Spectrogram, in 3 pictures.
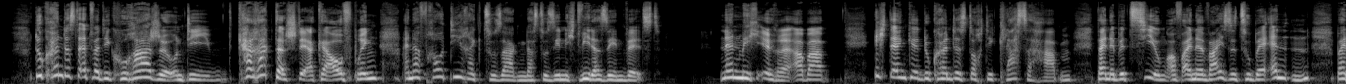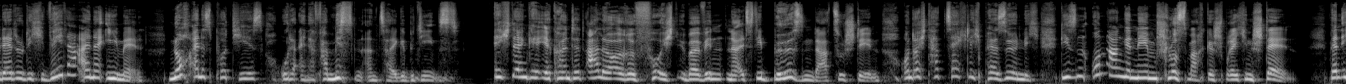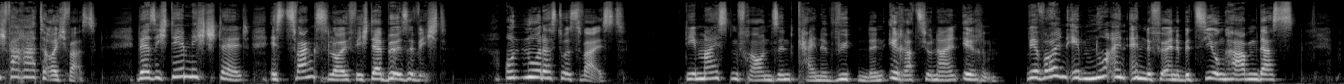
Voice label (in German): Comedy synchron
